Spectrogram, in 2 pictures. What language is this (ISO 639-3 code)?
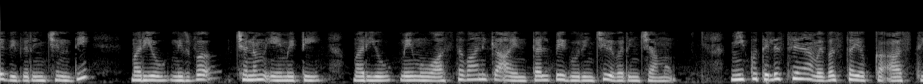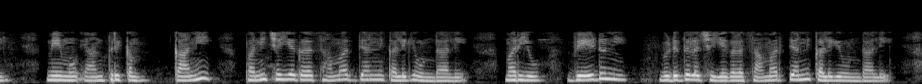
tel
